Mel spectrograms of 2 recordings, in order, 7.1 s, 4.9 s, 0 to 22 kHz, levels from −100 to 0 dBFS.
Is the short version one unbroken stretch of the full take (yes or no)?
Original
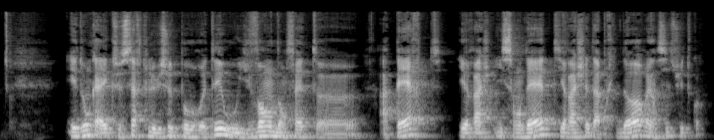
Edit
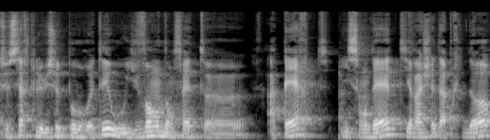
no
